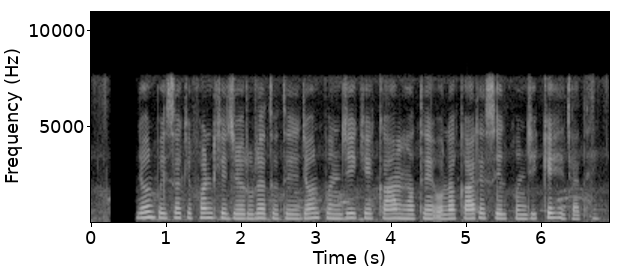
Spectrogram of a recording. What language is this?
Chhattisgarhi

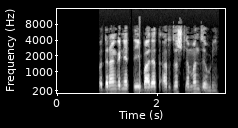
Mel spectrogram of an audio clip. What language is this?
Pashto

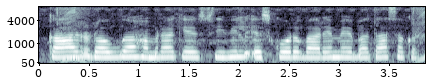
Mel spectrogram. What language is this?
Bhojpuri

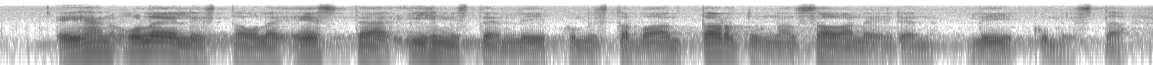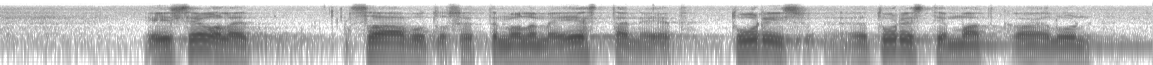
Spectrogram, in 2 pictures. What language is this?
Finnish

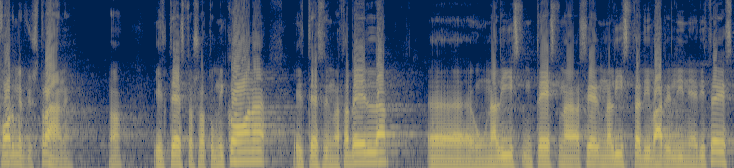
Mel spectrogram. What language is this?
Italian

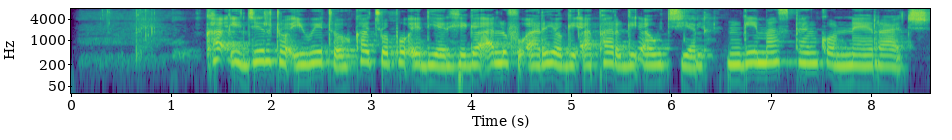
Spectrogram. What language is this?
Luo (Kenya and Tanzania)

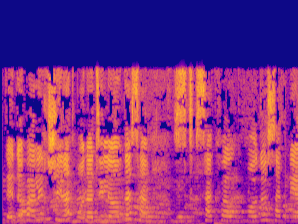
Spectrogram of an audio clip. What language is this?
Georgian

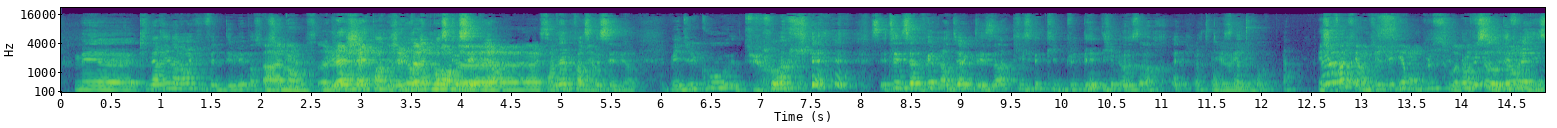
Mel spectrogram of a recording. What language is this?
French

